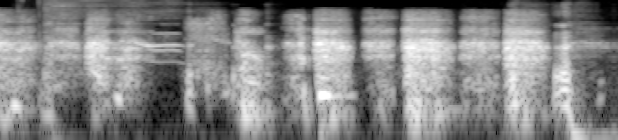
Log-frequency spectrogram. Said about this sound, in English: I sound like a dog then, panting.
